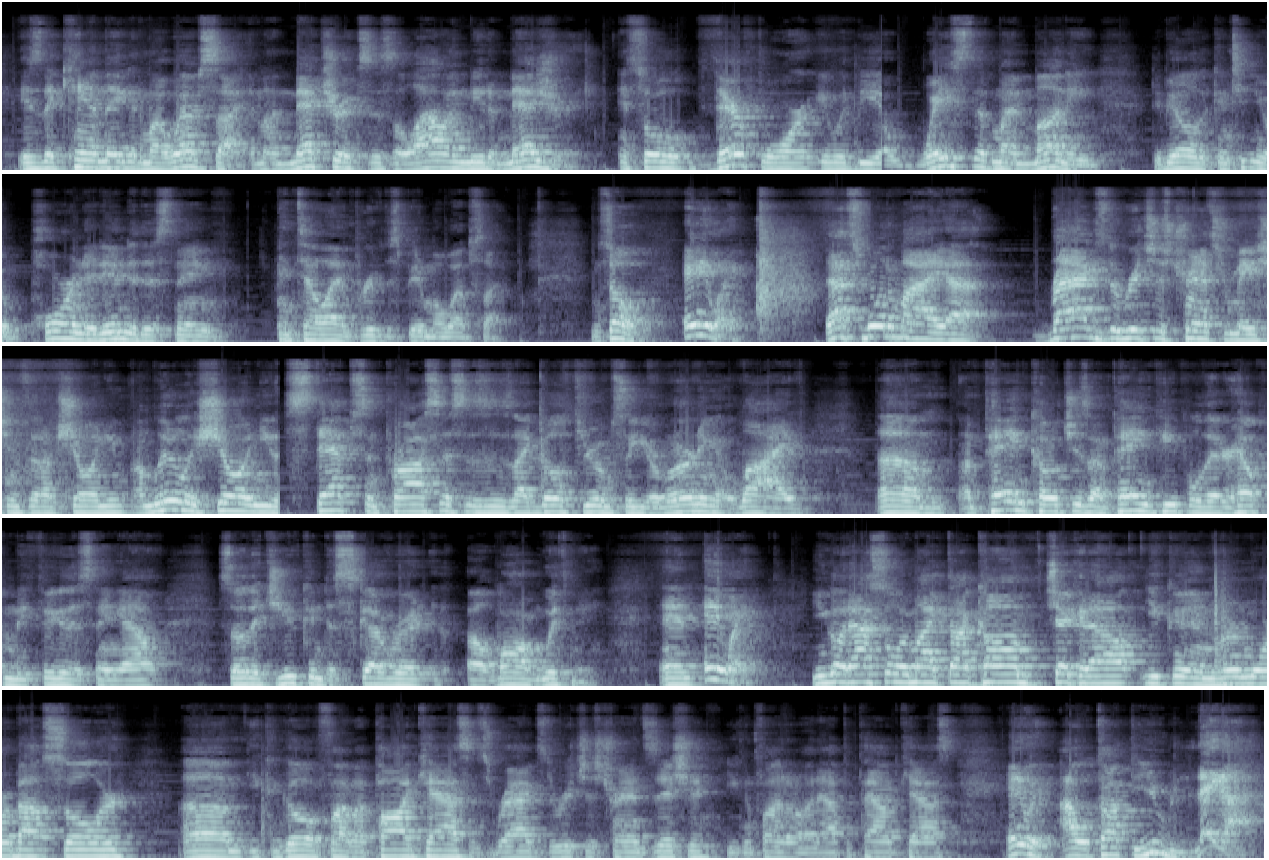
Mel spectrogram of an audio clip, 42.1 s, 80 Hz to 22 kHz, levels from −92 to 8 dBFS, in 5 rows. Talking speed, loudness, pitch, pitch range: 210 wpm, -11 LUFS, 140 Hz, 130-160 Hz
